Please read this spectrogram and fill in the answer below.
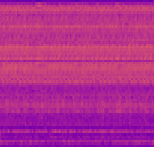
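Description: Perseverance Mars rover's heat rejection fluid pump, part of its thermal system, picked up in the vacuum of space through mechanical vibration by the rover's entry, descent and landing microphone: a steady, subdued whirring with two steady tones over a hiss.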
